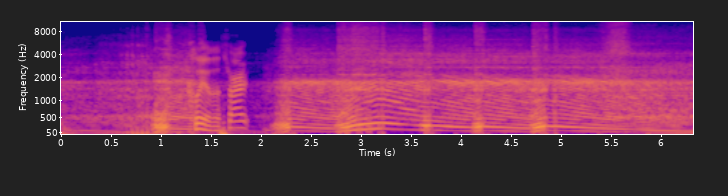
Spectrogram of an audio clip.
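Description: Husqvarna dirt motorcycle revved by its throttle: repeated rising and falling engine bursts, close and loud, with a rider's short voice over it.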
